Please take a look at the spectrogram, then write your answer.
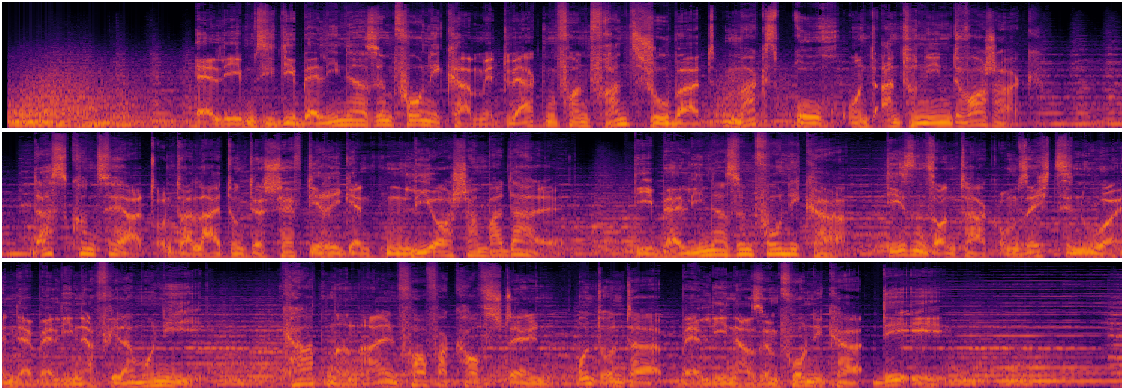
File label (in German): Entertainment Radiowerbung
